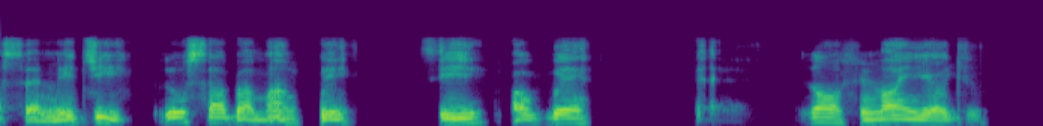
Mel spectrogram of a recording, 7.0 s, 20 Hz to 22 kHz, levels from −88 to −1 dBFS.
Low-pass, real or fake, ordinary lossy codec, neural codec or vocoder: 7.2 kHz; fake; Opus, 64 kbps; codec, 32 kHz, 1.9 kbps, SNAC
